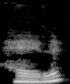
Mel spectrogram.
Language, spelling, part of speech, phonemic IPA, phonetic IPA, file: Danish, hale, noun / verb, /haːlə/, [ˈhæːlə], Da-hale.ogg
- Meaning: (noun) 1. tail, brush, scut 2. bottom, fanny; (verb) 1. haul, heave, pull 2. drag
